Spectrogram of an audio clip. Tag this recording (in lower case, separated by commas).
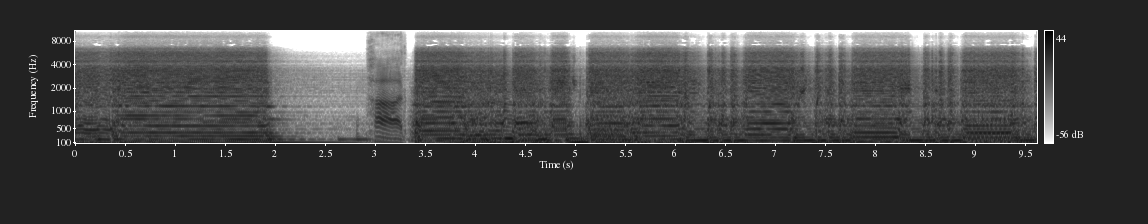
effects unit, speech, inside a small room, musical instrument, guitar, music, distortion, plucked string instrument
